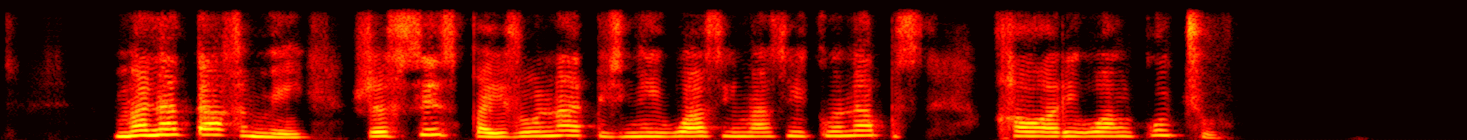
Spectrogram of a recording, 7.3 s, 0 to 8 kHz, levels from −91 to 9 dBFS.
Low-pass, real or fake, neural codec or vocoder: 7.2 kHz; fake; codec, 16 kHz, 2 kbps, FreqCodec, smaller model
